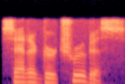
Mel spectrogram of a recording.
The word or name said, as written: Santa Gertrudis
